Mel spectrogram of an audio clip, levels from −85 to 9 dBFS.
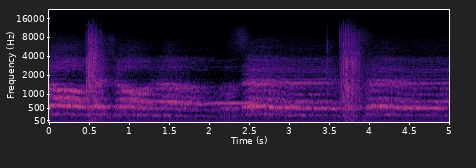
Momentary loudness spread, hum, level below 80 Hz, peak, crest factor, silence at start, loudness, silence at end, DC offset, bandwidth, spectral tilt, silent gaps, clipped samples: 8 LU; none; -64 dBFS; -14 dBFS; 24 dB; 0 s; -38 LUFS; 0 s; under 0.1%; 17 kHz; -2 dB/octave; none; under 0.1%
